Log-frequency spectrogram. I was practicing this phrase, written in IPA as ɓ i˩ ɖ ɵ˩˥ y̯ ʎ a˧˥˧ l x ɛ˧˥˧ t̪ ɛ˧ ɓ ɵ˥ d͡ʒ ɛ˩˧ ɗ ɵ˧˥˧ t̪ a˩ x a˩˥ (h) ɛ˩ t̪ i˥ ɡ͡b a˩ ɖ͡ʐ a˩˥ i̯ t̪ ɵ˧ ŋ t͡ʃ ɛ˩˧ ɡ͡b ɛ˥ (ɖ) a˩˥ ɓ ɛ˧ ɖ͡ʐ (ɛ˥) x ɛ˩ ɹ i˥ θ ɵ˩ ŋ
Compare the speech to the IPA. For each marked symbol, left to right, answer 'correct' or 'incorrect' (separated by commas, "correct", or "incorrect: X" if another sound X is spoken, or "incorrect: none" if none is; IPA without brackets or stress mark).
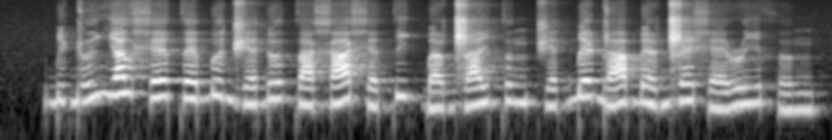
incorrect: x, correct, correct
